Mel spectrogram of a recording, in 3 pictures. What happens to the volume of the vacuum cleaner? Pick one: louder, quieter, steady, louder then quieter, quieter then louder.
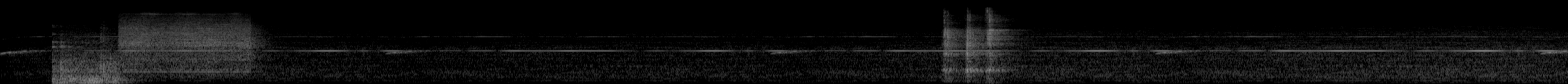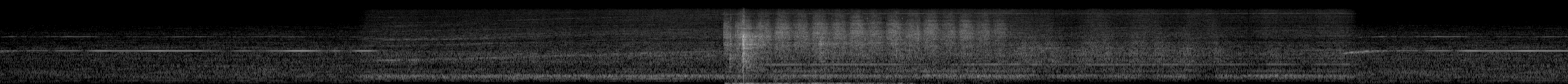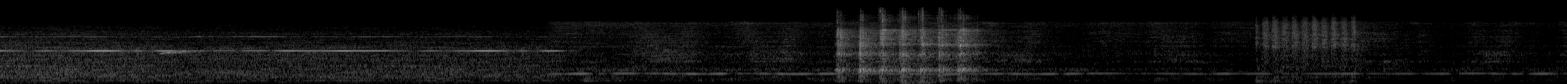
louder then quieter.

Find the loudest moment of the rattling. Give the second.
23 s.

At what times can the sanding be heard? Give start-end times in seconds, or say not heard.
0.5-2.5, 22.9-25.8, 43.9-45.0.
